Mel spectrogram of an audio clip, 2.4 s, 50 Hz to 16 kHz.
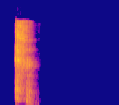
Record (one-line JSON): {"cough_length": "2.4 s", "cough_amplitude": 28950, "cough_signal_mean_std_ratio": 0.24, "survey_phase": "alpha (2021-03-01 to 2021-08-12)", "age": "65+", "gender": "Female", "wearing_mask": "No", "symptom_none": true, "smoker_status": "Ex-smoker", "respiratory_condition_asthma": false, "respiratory_condition_other": false, "recruitment_source": "REACT", "submission_delay": "1 day", "covid_test_result": "Negative", "covid_test_method": "RT-qPCR"}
